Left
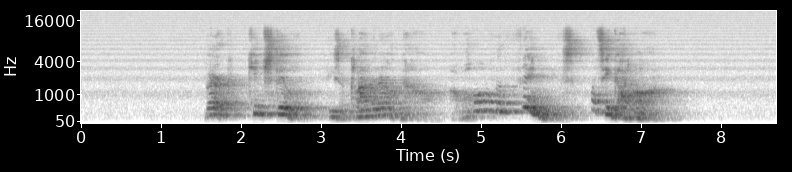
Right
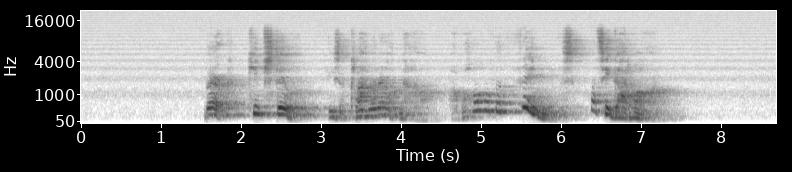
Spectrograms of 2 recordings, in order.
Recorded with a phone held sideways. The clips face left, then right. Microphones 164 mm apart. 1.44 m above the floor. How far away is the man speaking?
About 1.0 m.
